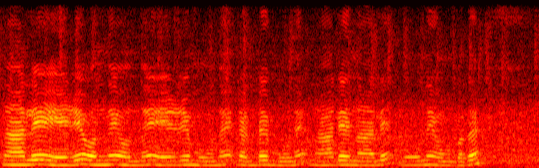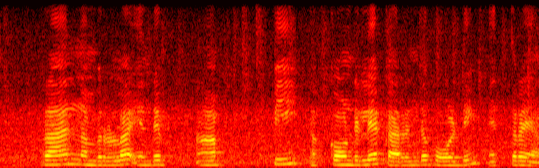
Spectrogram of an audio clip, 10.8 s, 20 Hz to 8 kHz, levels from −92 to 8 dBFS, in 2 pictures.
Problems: constant background noise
